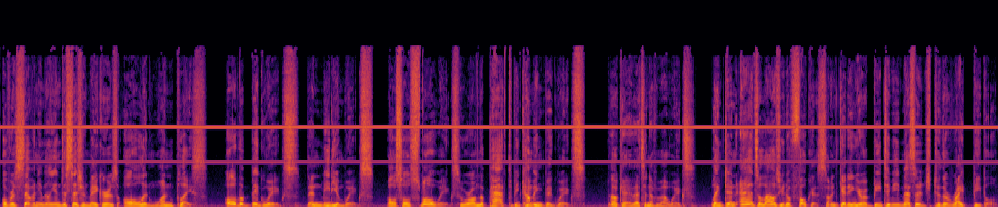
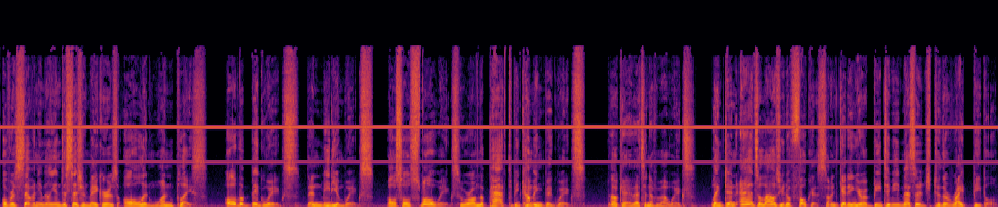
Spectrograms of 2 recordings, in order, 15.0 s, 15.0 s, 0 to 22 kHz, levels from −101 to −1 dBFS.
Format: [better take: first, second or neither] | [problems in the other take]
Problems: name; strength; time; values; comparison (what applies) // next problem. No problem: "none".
neither | high-pitched whine; noticeable; throughout; 8.5 kHz, 10 dB below the speech; the same in both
